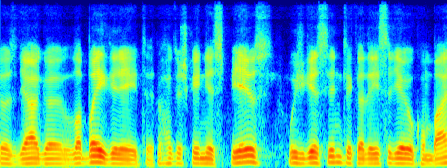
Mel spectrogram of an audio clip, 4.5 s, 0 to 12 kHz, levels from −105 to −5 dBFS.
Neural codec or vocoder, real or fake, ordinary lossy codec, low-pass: codec, 24 kHz, 0.9 kbps, WavTokenizer, small release; fake; Opus, 24 kbps; 10.8 kHz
